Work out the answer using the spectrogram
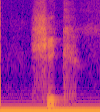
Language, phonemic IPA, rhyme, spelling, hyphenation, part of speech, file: Dutch, /ʃik/, -ik, chic, chic, adjective, Nl-chic.ogg
- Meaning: chic, elegant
